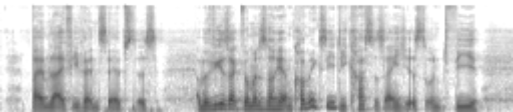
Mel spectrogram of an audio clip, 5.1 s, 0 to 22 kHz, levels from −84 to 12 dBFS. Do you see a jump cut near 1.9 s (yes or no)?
yes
